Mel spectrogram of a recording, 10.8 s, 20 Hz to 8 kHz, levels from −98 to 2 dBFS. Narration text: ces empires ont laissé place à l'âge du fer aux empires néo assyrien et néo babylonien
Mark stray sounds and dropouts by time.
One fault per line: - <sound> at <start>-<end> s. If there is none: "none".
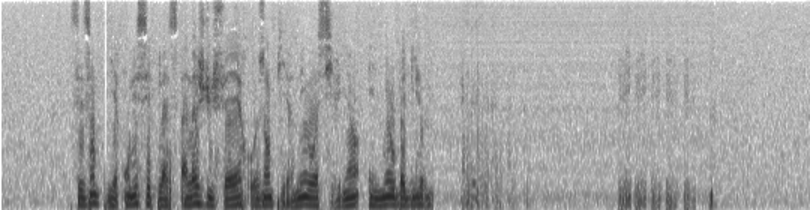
- laugh at 6.1-7.1 s
- laugh at 8.2-9.3 s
